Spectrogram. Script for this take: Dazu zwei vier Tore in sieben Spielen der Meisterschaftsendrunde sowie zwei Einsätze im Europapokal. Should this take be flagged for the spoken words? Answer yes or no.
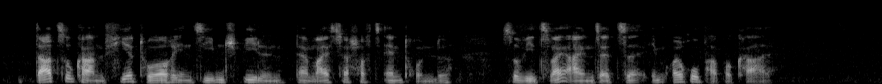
yes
